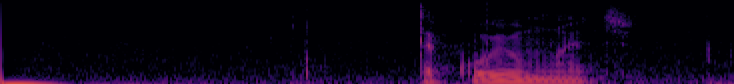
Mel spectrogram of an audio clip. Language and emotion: Russian, neutral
